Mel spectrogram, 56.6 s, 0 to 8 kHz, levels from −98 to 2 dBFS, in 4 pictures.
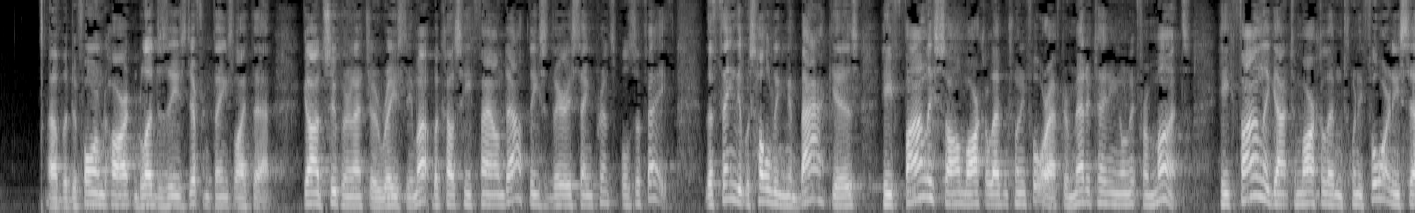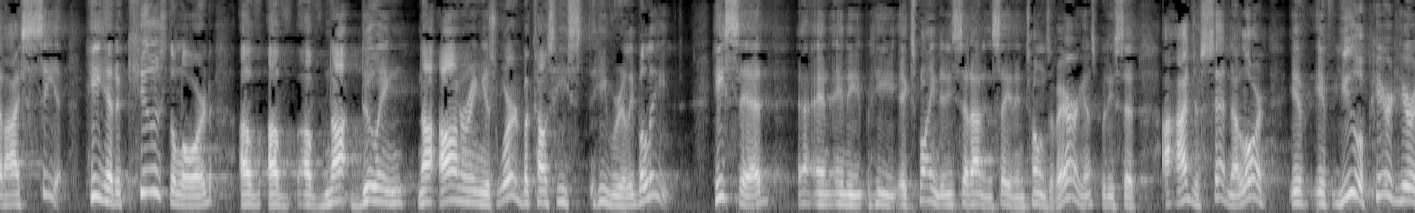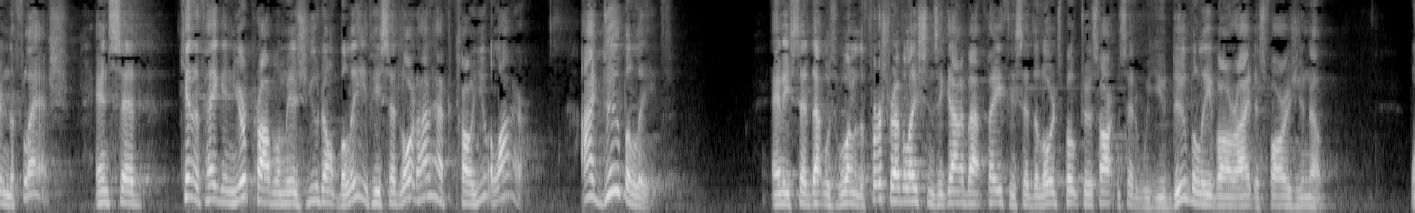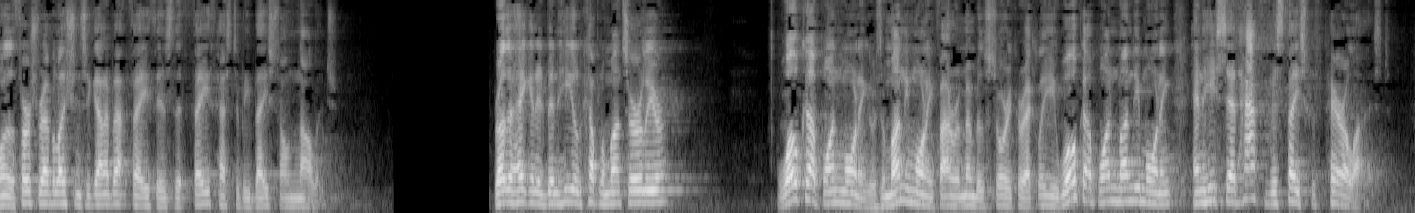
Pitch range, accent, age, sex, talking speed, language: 130-170 Hz, American, 60-79, male, 245 wpm, English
